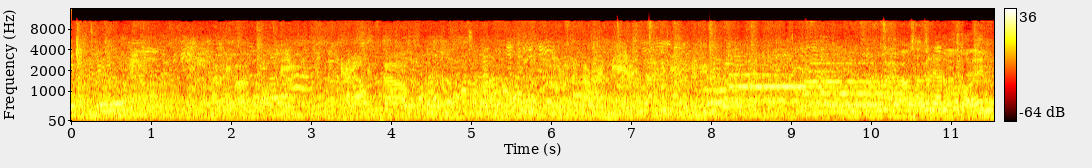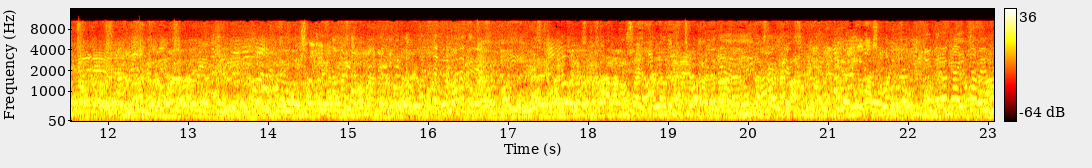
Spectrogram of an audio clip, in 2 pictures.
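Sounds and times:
crowd chattering: 0:00.0 - 0:23.0.

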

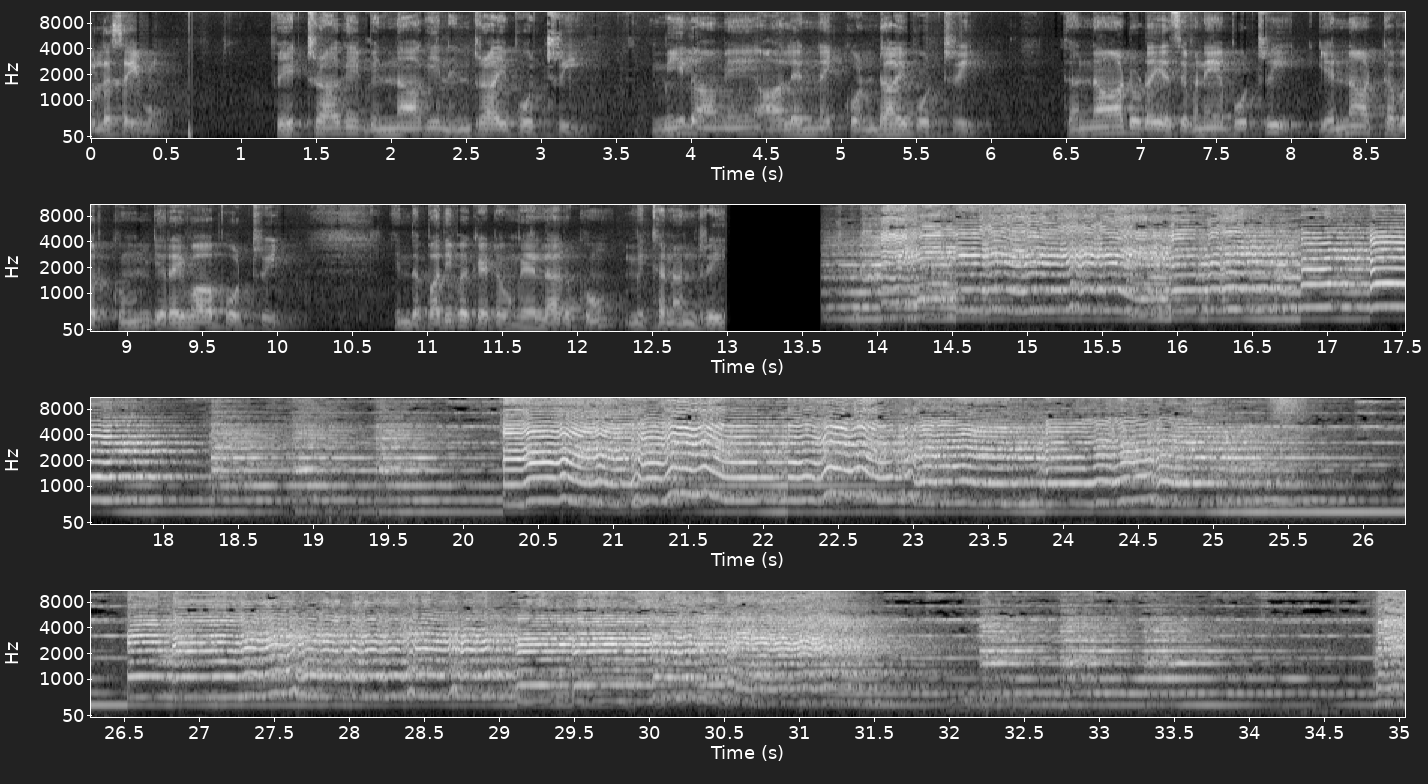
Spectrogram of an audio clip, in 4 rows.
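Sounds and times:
bell ringing in pulses: 0:13.6 - 0:35.0
double-reed wind instrument note: 0:13.6 - 0:35.0
low drone: 0:30.4 - 0:35.0.

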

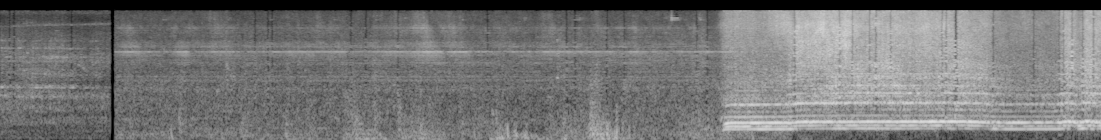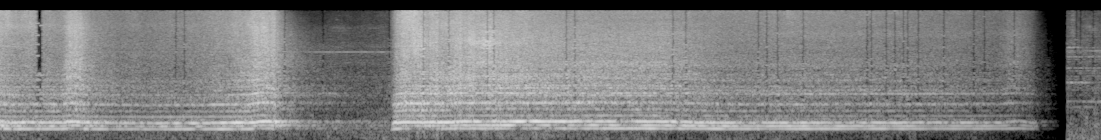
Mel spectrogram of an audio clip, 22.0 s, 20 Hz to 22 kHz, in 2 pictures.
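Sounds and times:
steam locomotive chime whistle: 0:04.1 - 0:22.0.

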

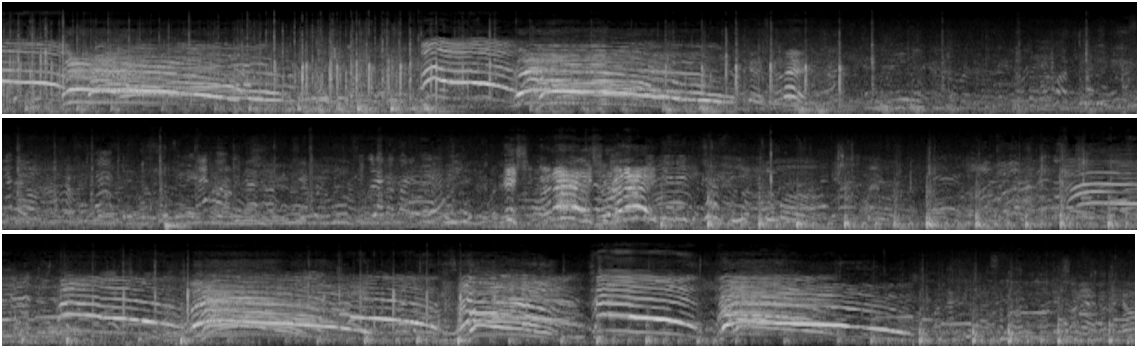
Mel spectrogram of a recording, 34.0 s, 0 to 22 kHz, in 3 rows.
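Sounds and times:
crowd chatter: 0:00.0 - 0:34.0.

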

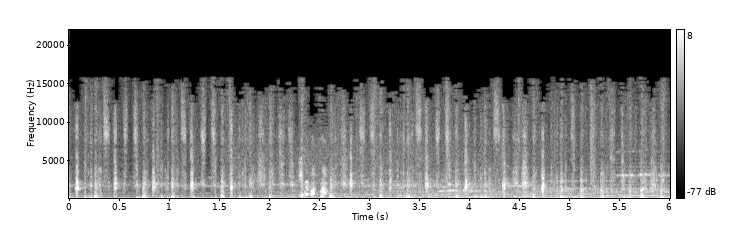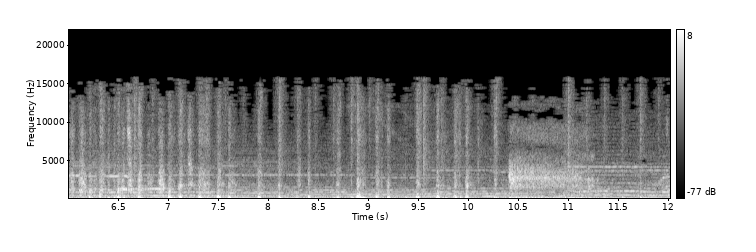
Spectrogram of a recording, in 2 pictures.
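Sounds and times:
beatboxing into a microphone: 0:00.0 - 0:04.8.

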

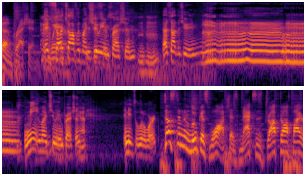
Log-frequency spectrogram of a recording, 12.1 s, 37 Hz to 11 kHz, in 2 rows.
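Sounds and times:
person howling vocal impression: 0:04.0 - 0:06.5.

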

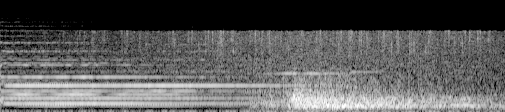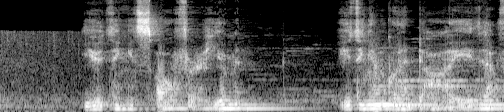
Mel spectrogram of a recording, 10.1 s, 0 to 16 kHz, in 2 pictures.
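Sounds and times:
steady rain: 0:00.0 - 0:10.0
sustained music chords: 0:00.0 - 0:10.0
loud thunderclap: 0:02.5 - 0:07.8.

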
